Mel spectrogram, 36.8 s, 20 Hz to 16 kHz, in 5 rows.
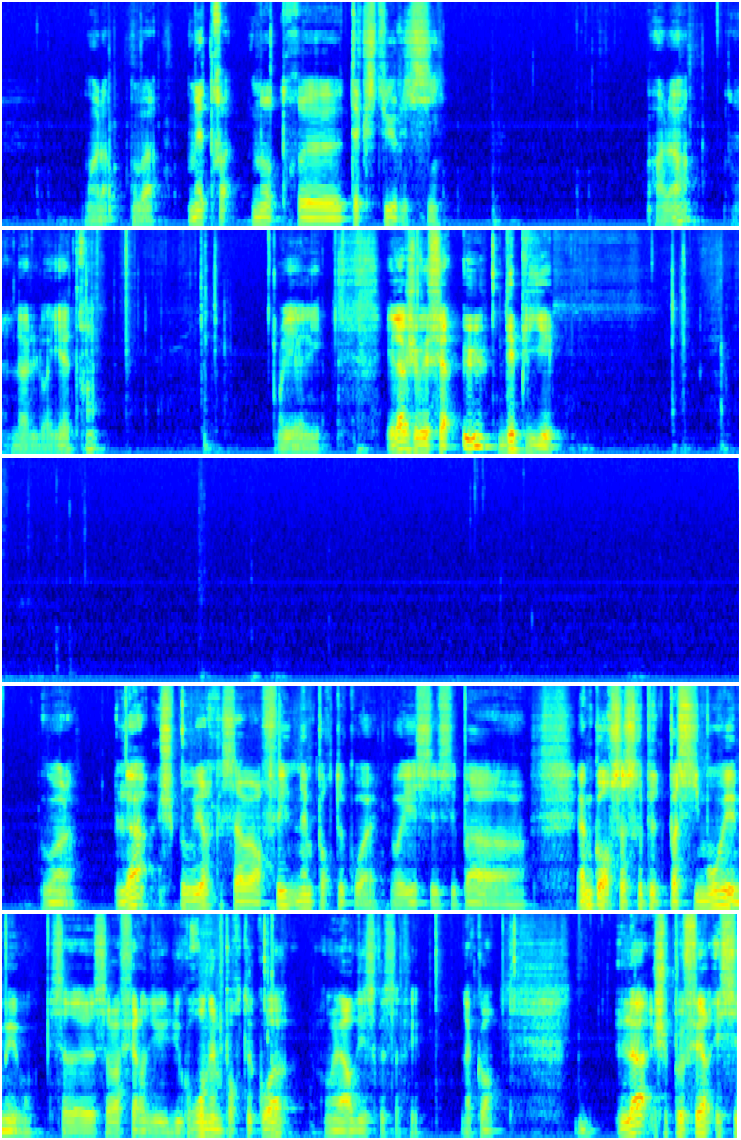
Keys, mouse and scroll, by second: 0.3 click, 1.2-2.4 scroll down 1, 4.4 click, 5.7 click, 6.8-7.6 scroll up 1, 7.6-8.3 scroll down 1, 9.4 s, 10.5 right click, 11.5-12.6 middle drag, 12.6-13.3 scroll down 1, 14.0 u, 15.2 click, 23.3 middle click, 24.8 middle click, 24.8 g, 25.7 click, 28.2-29.0 scroll up 2, 29.4-30.0 scroll down 2, 30.0-32.1 middle drag, 32.2 Tab, 32.2 middle click, 33.4 Tab, 35.2-35.8 scroll up 2, 35.8-36.6 scroll down 2.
